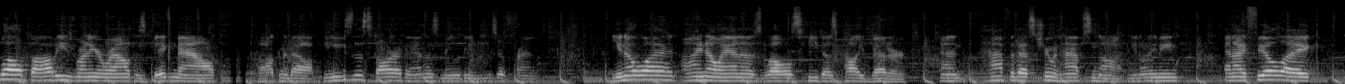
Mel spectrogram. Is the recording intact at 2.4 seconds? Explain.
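No: a burst of packet loss runs from 2.29 to 2.38 s and again from 2.40 to 2.47 s. Each time about 60 ms of audio is lost, the receiver stretches the preceding sound and fades it out, and the sound then picks up further on.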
